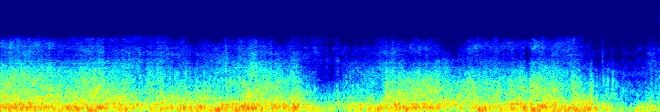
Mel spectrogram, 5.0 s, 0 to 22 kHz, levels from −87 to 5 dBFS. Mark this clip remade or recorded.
remade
